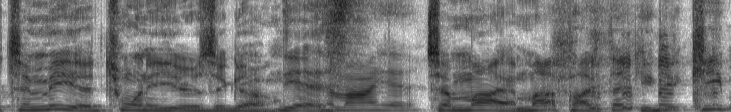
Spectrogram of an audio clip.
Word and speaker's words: Tamiya: Tamiya, my part.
